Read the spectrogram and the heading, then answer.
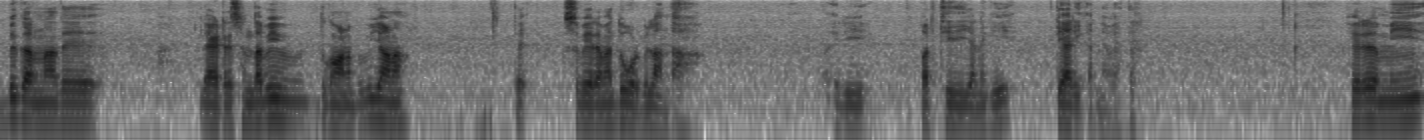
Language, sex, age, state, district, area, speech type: Dogri, male, 30-45, Jammu and Kashmir, Jammu, rural, spontaneous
